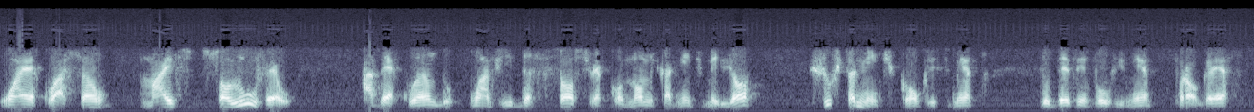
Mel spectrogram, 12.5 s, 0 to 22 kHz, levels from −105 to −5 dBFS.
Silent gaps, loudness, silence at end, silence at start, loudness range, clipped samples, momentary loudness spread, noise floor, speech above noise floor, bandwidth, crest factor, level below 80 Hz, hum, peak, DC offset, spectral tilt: none; -16 LUFS; 0.25 s; 0 s; 3 LU; under 0.1%; 8 LU; -52 dBFS; 37 dB; 9.2 kHz; 16 dB; -68 dBFS; none; 0 dBFS; under 0.1%; -5 dB/octave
